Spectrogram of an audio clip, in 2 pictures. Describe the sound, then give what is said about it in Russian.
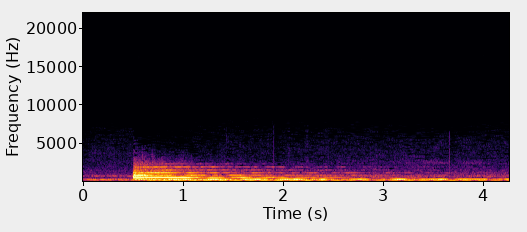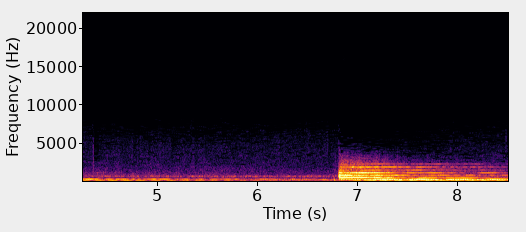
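A deep church bell tolls twice, about six seconds apart, each loud strike leaving a long, humming resonance that fills the gap until the next one. No voices are heard. “А знаешь ли, что с каждым ударом колокола твоя жизнь будет неукротимо истекать?”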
